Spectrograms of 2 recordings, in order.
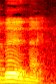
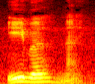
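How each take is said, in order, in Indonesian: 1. Kata ini langsung diawali dengan bunyi b. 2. Kata ini diawali dengan bunyi vokal i. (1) "hamzah wasal ini gugur. Jadi kita baca sambung" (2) "kalau kita ibtidak padanya ... maka kita akan baca ibnai"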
